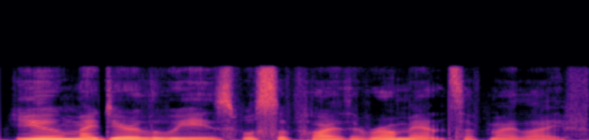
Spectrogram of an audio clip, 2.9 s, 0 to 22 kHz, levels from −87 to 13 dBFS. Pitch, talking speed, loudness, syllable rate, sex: 190 Hz, 225 wpm, -15 LUFS, 5.3 syllables/s, female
